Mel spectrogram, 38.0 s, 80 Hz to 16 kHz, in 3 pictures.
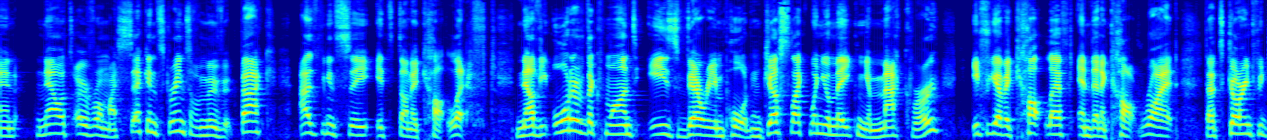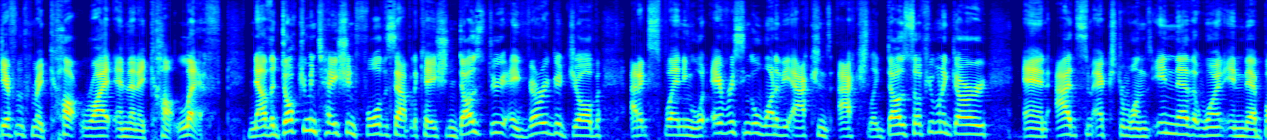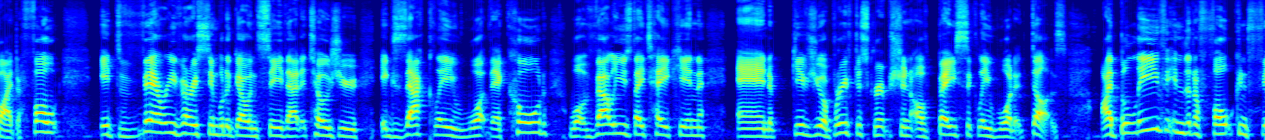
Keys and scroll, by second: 2.1 l, 16.4 super+Return, 17.6-19.6 typing, 21.6 ctrl+=, 21.8-24.4 typing.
